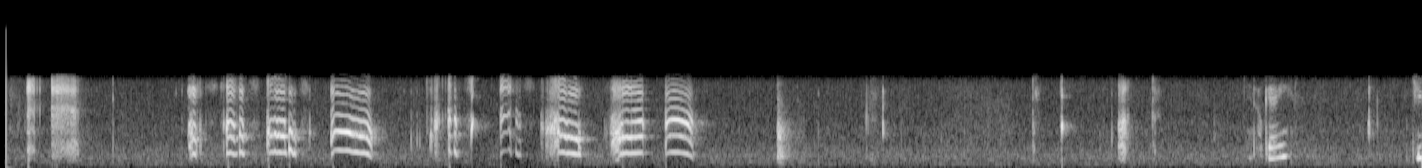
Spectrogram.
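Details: Infant fussing and crying in short wails, with brief sharp hiccup sounds recurring at irregular intervals.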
